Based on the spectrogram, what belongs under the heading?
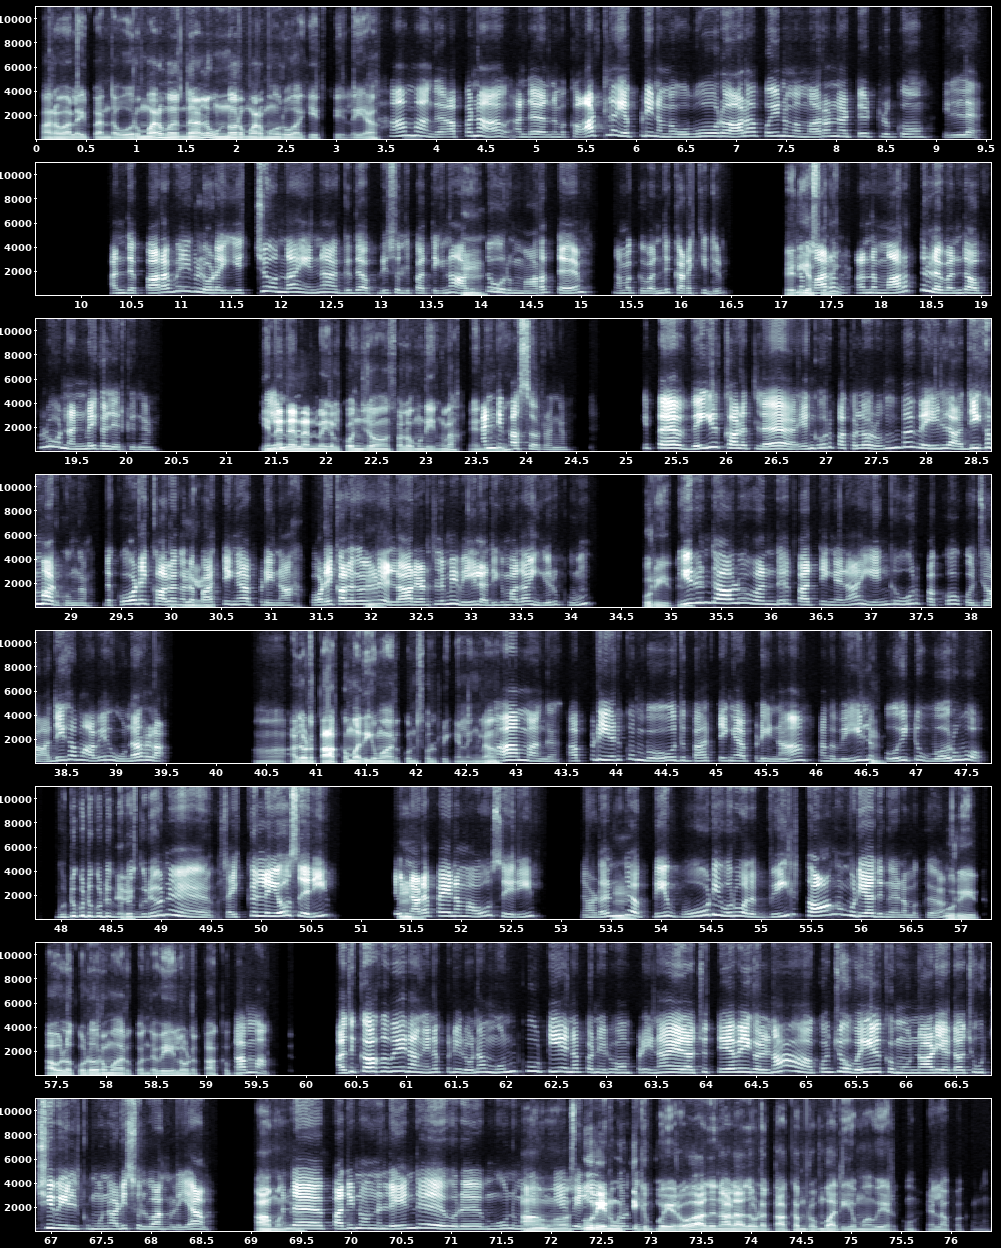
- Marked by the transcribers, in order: unintelligible speech; unintelligible speech; other background noise
- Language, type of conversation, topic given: Tamil, podcast, வீட்டுக்கு முன் ஒரு மரம் நட்டால் என்ன நன்மைகள் கிடைக்கும்?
